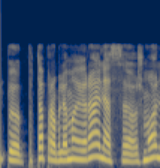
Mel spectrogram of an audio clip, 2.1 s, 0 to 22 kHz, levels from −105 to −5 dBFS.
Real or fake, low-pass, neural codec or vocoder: fake; 7.2 kHz; codec, 16 kHz, 16 kbps, FunCodec, trained on Chinese and English, 50 frames a second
